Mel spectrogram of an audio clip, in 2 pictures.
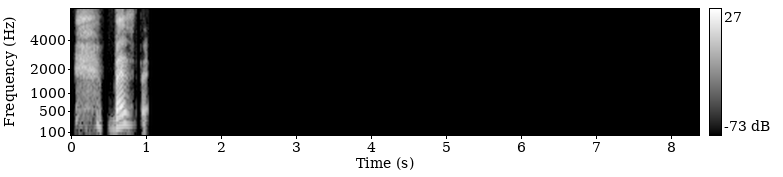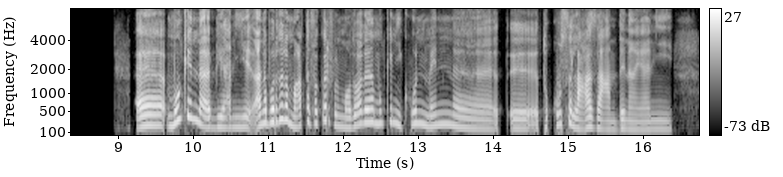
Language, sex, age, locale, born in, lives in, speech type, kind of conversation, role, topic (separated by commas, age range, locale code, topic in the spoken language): Arabic, female, 35-39, ar-EG, Egypt, Egypt, conversation, podcast, guest, إيه علاقة اللبس بثقتك في نفسك؟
